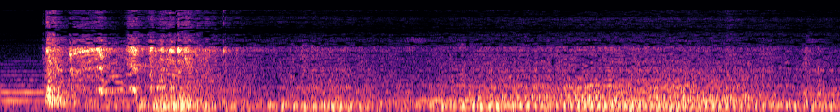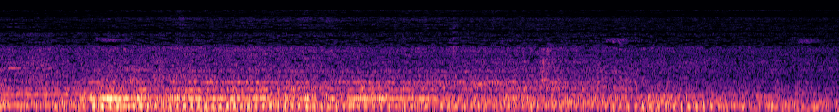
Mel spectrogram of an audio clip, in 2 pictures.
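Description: Motor scooter engine pulling away, starting with a short louder burst, then running steadily and slowly fading as the scooter rides off.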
